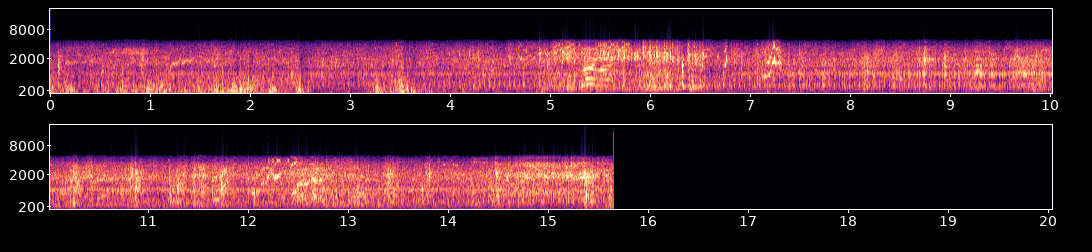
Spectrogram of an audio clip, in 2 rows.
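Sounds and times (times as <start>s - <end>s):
tyres scrabbling over dirt: 4.1s - 15.6s.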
